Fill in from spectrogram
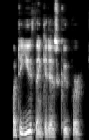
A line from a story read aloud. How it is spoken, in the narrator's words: she whispered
